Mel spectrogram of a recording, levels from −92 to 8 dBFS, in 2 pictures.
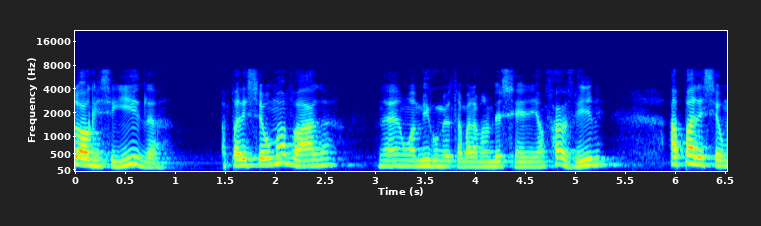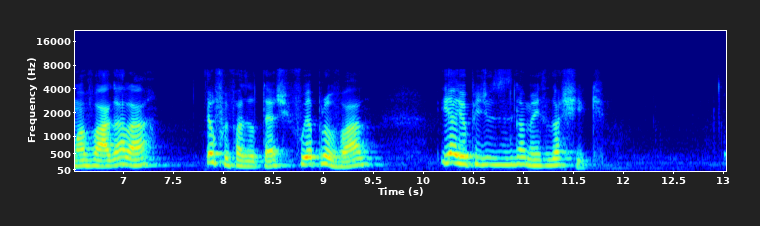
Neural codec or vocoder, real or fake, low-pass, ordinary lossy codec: none; real; 7.2 kHz; none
